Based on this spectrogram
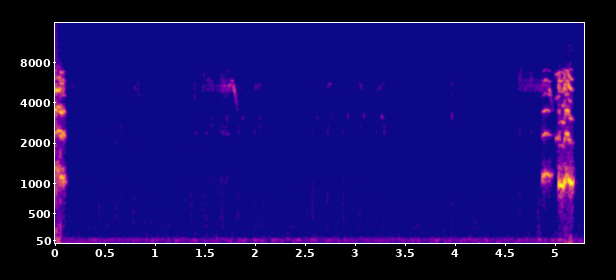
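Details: Tawny owls at a nest with three young at night on 29 April, as the parents deliver mice, give two short, harsh, squeaky calls about five seconds apart, with a faint high squeak between them.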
